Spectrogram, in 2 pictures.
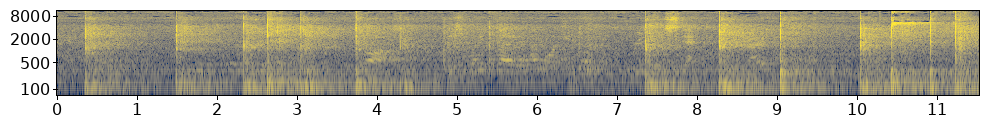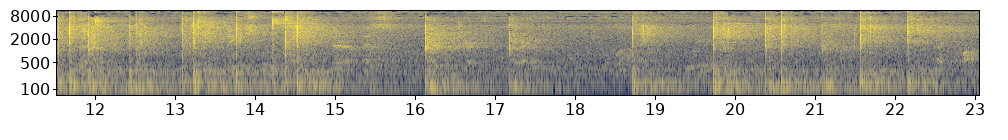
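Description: A basketball bounces on a wooden floor, echoing through a large empty hall.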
